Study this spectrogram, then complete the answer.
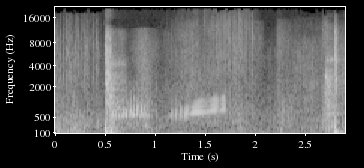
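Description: A frog in the ARK survival video game gives two rising croaks between sharp thuds, close and fairly loud, with no voices.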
